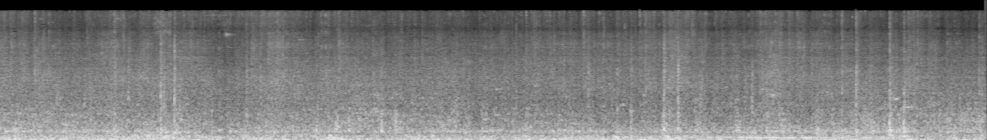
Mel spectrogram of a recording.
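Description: Passenger train running along the track, a steady rumble of wheels on rail with occasional clacks, heard from aboard an open-sided carriage. A low hum joins for about two seconds past the middle.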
